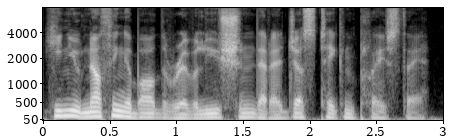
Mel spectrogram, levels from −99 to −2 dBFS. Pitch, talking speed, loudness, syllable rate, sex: 100 Hz, 240 wpm, -18 LUFS, 7.0 syllables/s, male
